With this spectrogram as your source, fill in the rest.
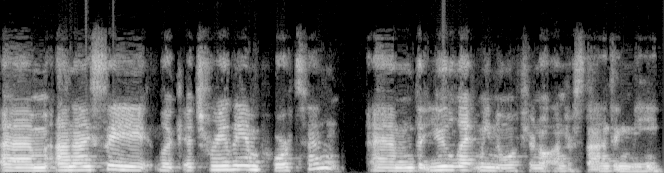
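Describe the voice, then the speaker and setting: A woman with a strong Scottish accent, medium pitch, ordinary pitch variation and a fairly quick pace. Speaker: statistician. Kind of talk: presentation. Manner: hesitant, frequent ums.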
